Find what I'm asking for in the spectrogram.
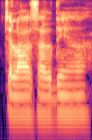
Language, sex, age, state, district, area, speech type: Punjabi, male, 18-30, Punjab, Shaheed Bhagat Singh Nagar, rural, spontaneous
